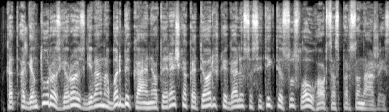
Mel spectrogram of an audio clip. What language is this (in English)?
Lithuanian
